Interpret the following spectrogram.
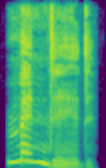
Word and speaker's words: mended: The verb mend has the ending sound d. It is in group 2. Thus, we pronounce ed as it.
